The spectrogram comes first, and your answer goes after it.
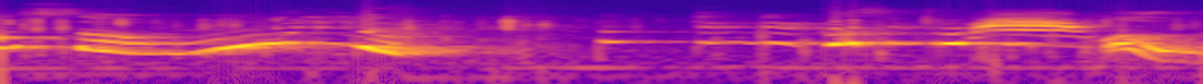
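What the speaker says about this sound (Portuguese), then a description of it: "É muito bom fazer amizade com gato." A cat in a video game meows several times in close, loud, rising and falling cries, with a voice speaking between and around the meows.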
